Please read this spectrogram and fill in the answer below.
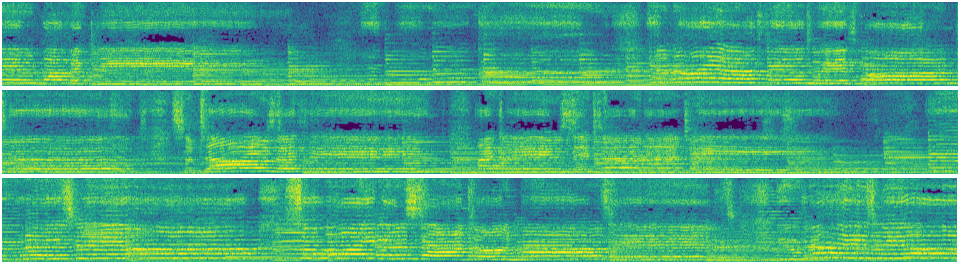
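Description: Two girls sing a song into microphones over held accompaniment chords.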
